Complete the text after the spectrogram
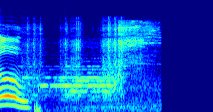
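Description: A short electronic jingle plays as a game ends.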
